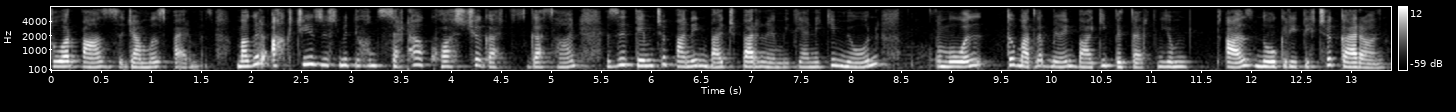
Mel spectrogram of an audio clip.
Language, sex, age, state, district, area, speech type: Kashmiri, female, 30-45, Jammu and Kashmir, Kupwara, rural, spontaneous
